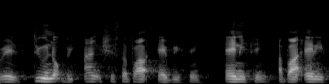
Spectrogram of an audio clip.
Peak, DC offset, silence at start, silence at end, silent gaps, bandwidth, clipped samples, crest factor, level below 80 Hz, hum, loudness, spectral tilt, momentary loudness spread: -10 dBFS; under 0.1%; 0 s; 0.05 s; none; 11.5 kHz; under 0.1%; 20 dB; under -90 dBFS; none; -30 LUFS; -6.5 dB/octave; 12 LU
